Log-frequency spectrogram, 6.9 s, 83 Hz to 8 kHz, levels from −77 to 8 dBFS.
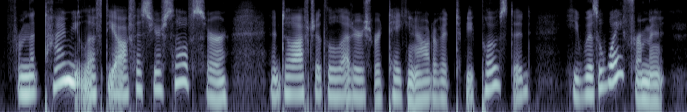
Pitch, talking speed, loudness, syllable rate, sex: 185 Hz, 225 wpm, -18 LUFS, 5.9 syllables/s, female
